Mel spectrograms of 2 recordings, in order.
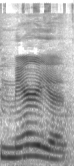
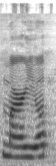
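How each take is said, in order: First: The name is said with an American accent. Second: The name is said with a Bisaya accent. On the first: The speaker calls it right. "it's Marriott ... Marriott is an American name" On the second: The speaker calls it wrong. "it's not Marriott"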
